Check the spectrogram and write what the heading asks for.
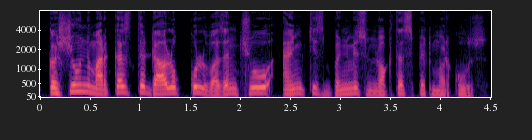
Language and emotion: Kashmiri, neutral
